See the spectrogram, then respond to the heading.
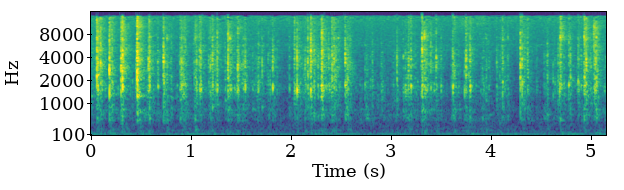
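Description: Fingertips type steadily on a full-size dark plastic computer keyboard lying flat on a wooden desk. A continuous stream of quick, dry, bright clicks and clacks comes through with little ring after each keypress, over a faint low hum.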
